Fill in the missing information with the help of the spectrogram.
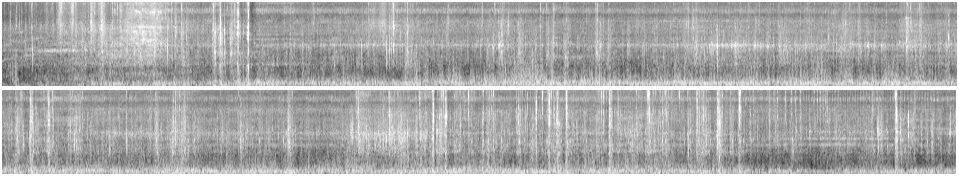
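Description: Mountain bike rolling down a dirt trail, heard from a camera mounted on its rear triangle: a steady heavy rumble of tyres and wind, with frequent knocks and rattles from the chain and frame over bumps.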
